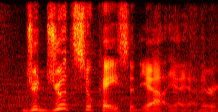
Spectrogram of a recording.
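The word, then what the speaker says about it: Jujutsu Kaisen: I'm just mispronouncing or miss like the wrong uh syllable. Jujutsu case.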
